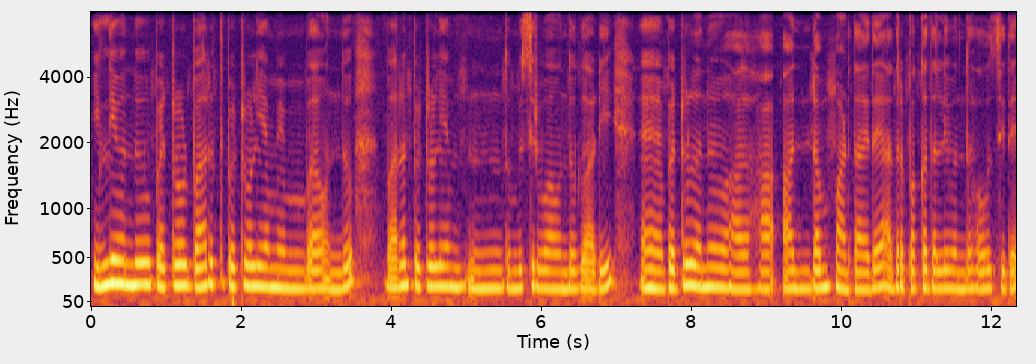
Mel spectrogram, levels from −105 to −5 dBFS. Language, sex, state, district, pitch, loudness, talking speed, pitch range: Kannada, female, Karnataka, Belgaum, 190 Hz, -17 LUFS, 110 wpm, 180-205 Hz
